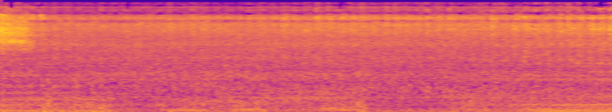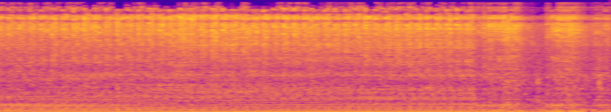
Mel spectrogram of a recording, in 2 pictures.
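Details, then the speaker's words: Daihatsu HiJet mini truck small petrol engine idling low and steady after head gasket, timing belt, water pump and bearing replacement. Idle turned down; light puffing from an exhaust leak at a pipe joint. "Tried to turn that idle down a little bit because of the exhaust leak. It's right here where it meets up. Right there. Sounds good though."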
